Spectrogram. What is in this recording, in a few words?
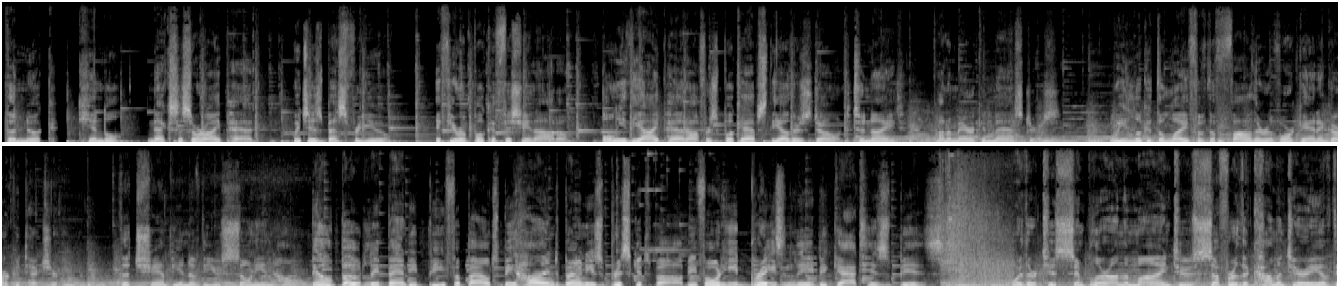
Commercial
